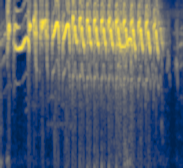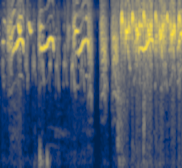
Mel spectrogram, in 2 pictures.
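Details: High-pitched sunbird song played as a lure to make a bird sing, a fast continuous chatter of looping, warbled notes, then brief breaks and a renewed rapid twittering burst.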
